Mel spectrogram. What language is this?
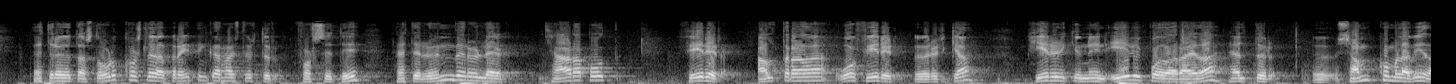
Icelandic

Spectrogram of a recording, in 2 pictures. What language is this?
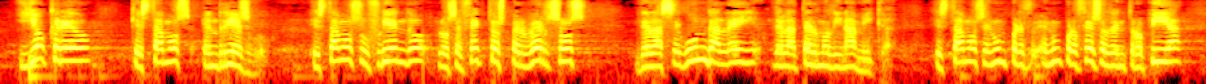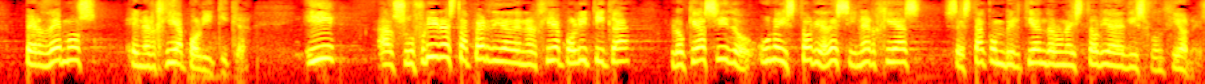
Spanish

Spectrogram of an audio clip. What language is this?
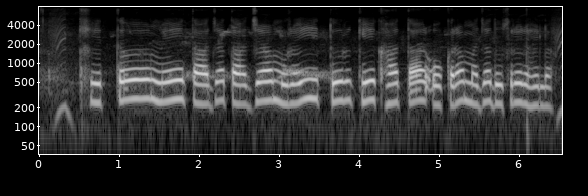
Bhojpuri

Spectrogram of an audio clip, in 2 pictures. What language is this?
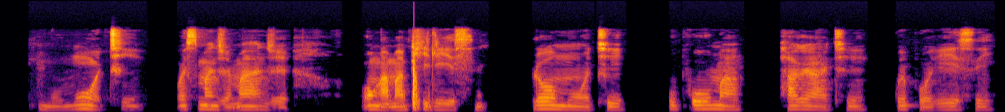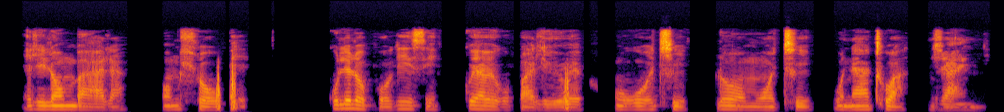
North Ndebele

